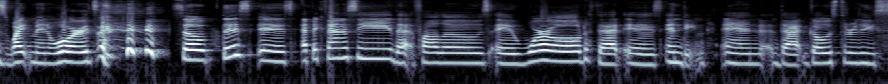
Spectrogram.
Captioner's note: awkward laugh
